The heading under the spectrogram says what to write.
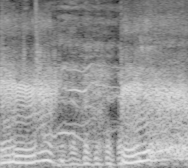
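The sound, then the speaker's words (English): A loud, buzzy raspberry is blown on a tummy, a voiced, fluttering blurt with a wobbling pitch that runs for about two seconds with a brief dip near the end. “blew a raspberry on his godlike tummy.”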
